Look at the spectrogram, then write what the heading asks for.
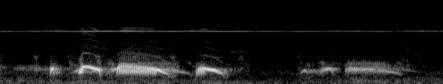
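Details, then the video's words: Spotted dove decoy for luring gives a quick run of short and drawn low coos, one loud phrase then a softer reply phrase, a constant faint high tone in the background. "Chim cu mồi"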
